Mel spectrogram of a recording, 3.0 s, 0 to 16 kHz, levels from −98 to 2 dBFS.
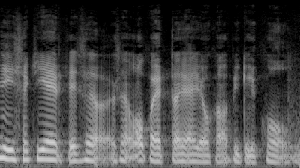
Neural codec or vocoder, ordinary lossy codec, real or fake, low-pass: codec, 44.1 kHz, 3.4 kbps, Pupu-Codec; MP3, 96 kbps; fake; 14.4 kHz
